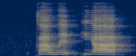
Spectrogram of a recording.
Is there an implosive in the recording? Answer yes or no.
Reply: no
